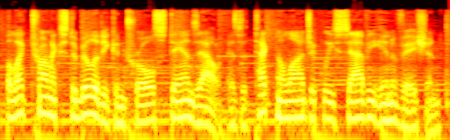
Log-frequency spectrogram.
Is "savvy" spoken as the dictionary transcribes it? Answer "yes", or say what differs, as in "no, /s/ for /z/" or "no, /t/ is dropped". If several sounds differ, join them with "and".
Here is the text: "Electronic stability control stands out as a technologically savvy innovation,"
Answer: yes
